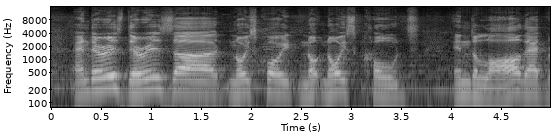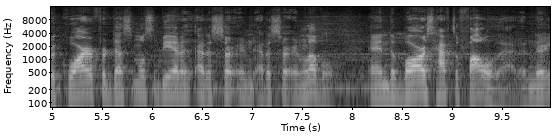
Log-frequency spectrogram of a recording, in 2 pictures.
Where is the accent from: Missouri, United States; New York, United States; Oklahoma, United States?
New York, United States; Brooklyn; I did.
